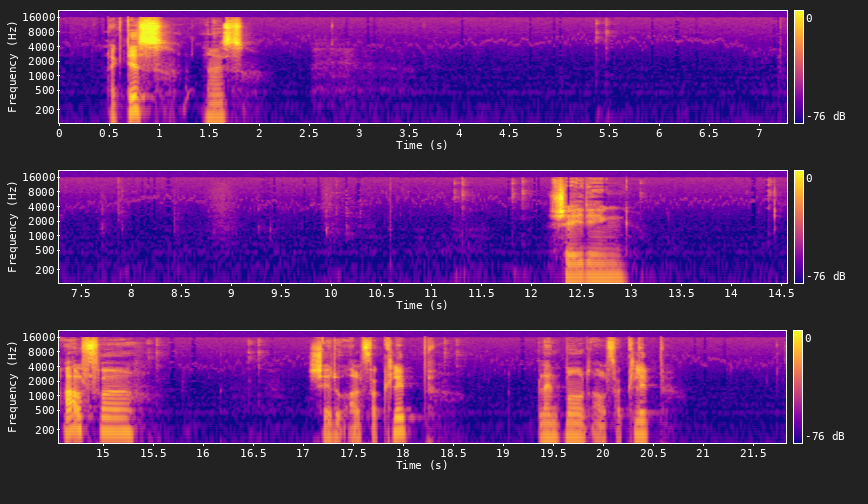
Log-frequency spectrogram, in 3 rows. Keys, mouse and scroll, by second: 0.1-1.0 scroll up 1, 1.0-1.6 scroll down 2, 1.6 click, 5.5 click, 7.8-11.3 middle drag, 11.3-21.8 drag.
